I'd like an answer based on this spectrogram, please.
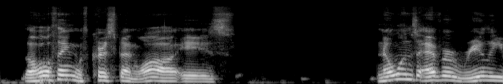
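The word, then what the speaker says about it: Benoit: I don't know anything about the the uh Chris Benois. Is that right? Yeah. Okay. So, I'm going to do some research. It's spelled French though. It's B E N O I T.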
